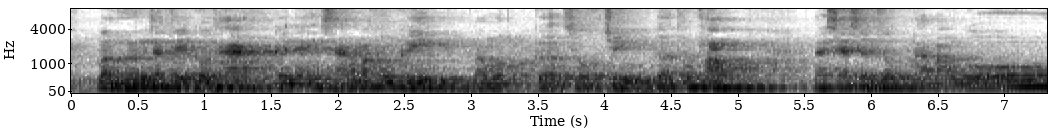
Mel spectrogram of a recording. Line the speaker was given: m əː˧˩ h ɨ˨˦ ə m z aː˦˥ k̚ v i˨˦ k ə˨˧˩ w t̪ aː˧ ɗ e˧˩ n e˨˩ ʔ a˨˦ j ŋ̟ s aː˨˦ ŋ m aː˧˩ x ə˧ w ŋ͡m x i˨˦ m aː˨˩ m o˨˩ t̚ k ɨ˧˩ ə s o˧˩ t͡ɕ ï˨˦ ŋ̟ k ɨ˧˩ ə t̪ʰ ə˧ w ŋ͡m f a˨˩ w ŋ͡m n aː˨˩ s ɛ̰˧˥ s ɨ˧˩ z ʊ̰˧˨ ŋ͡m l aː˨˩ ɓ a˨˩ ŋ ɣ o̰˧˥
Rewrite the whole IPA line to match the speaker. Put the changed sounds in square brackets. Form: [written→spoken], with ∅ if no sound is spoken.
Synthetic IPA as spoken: m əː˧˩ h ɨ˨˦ ə [m→ŋ] z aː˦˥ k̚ [v→f] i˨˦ k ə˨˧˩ w [t̪→t̪ʰ] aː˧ ɗ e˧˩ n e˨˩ ʔ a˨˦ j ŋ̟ s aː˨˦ ŋ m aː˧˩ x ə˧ w ŋ͡m x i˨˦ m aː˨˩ m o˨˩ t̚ k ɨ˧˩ ə s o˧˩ t͡ɕ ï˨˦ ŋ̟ k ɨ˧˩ ə t̪ʰ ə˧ w ŋ͡m f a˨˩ w ŋ͡m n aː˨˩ s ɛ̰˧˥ s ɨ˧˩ z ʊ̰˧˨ ŋ͡m l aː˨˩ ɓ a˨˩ ŋ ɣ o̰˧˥

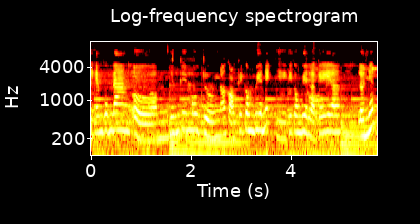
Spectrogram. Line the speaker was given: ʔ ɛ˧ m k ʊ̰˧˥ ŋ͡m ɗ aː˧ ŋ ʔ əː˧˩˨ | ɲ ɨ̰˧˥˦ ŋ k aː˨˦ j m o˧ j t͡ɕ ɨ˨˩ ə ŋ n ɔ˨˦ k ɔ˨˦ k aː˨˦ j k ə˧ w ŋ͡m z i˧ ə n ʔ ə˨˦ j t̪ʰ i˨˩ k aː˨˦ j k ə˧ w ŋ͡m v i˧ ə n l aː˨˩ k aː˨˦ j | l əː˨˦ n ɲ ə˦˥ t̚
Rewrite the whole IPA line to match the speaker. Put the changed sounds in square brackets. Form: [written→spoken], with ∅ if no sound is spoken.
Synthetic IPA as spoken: ʔ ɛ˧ m k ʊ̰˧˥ ŋ͡m ɗ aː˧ ŋ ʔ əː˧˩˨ | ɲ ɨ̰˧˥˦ ŋ k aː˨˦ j m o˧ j t͡ɕ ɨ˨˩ ə ŋ n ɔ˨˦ k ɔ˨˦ k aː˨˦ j k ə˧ w ŋ͡m [z→v] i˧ ə n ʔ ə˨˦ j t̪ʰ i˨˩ k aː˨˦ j k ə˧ w ŋ͡m v i˧ ə n l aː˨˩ k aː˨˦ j | l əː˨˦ n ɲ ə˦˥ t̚

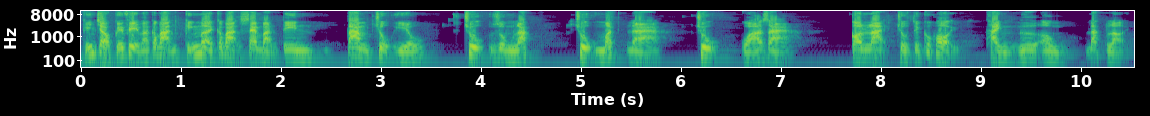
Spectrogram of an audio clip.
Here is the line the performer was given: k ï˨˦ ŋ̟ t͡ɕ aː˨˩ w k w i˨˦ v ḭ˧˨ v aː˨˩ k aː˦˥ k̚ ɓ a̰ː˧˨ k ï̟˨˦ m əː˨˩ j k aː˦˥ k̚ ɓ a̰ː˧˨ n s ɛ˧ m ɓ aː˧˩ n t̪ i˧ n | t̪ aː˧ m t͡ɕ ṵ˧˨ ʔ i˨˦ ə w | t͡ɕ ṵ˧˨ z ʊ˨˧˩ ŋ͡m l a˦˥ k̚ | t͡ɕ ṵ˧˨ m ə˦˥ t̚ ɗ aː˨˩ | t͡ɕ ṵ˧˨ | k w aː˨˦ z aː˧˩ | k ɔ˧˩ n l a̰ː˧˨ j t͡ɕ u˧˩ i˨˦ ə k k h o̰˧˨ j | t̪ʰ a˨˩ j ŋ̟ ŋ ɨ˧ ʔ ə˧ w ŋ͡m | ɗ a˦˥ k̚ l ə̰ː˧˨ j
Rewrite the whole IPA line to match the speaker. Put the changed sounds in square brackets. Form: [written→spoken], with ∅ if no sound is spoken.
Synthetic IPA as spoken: k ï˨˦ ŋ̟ t͡ɕ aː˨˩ w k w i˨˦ v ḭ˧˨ v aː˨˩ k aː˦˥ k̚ ɓ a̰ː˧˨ k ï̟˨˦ m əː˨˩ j k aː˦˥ k̚ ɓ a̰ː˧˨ n s ɛ˧ m ɓ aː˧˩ n t̪ i˧ n | t̪ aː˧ m t͡ɕ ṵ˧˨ ʔ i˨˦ ə w | t͡ɕ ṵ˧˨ z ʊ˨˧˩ ŋ͡m l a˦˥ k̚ | t͡ɕ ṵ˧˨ m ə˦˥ t̚ ɗ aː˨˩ | t͡ɕ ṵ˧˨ | k w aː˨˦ z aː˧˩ | k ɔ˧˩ n l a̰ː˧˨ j t͡ɕ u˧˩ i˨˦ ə k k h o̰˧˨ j | t̪ʰ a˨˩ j ŋ̟ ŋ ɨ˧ ʔ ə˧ w ŋ͡m | ɗ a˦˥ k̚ l ə̰ː˧˨ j

